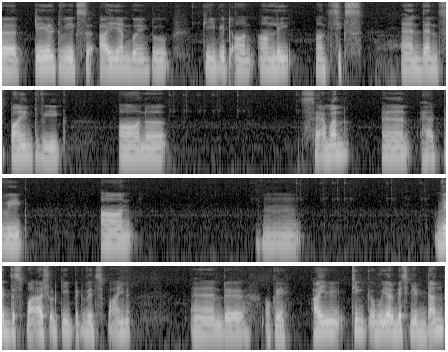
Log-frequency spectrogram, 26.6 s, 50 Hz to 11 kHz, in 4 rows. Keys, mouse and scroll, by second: 2.8 click, 3.0 click, 3.2 click, 3.4 click, 4.1 click, 9.1 click, 9.3 click, 9.5 click, 9.8 click, 10.1 click, 11.0 click, 17.0 click, 17.7 click, 18.1 click, 18.4 click, 19.0 click, 19.5 click, 24.6-25.4 scroll down 2, 26.3-26.6 scroll up 1.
